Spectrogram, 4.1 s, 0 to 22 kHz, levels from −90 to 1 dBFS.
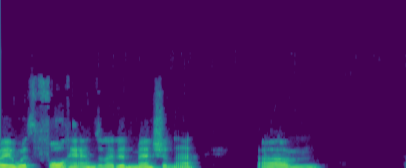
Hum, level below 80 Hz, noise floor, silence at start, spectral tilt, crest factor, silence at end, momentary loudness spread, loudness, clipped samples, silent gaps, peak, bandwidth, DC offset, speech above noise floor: none; -68 dBFS; -90 dBFS; 0 s; -6.5 dB/octave; 18 dB; 0.9 s; 11 LU; -25 LUFS; under 0.1%; 2.29-2.34 s; -8 dBFS; 12 kHz; under 0.1%; 66 dB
